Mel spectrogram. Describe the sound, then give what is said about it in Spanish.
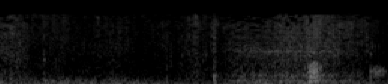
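Strong wind buffets the window glass of a hotel room near Anfield Road, a steady low rushing roar with a couple of brief knocks or rattles from the glass near the end. No one speaks. “escuchando el viento que golpea fuerte los cristales un viento que no dejó de, de soplar durante todo el día en los alrededores de, de Anfield Road”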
